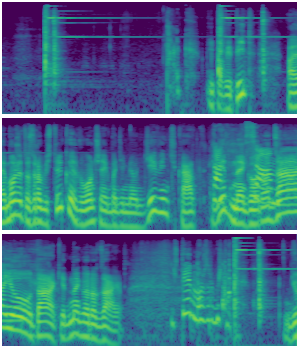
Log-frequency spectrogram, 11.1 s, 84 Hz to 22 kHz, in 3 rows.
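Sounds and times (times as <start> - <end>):
small metal game bell struck: 0.5 - 4.6, 10.3 - 11.0
speech: 2.6 - 11.0.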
